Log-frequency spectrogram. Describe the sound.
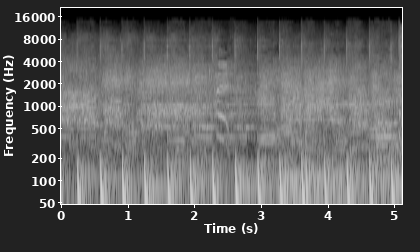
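A large crowd of children sings together in a loud, continuous chorus over a steady, thumping beat, voices blending into a dense wall of sound.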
